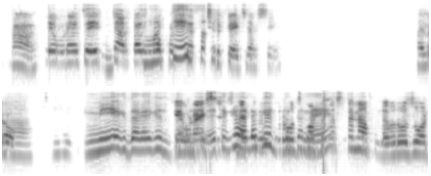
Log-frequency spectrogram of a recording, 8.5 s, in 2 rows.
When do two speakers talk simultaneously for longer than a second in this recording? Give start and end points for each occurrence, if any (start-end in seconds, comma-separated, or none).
6.0-7.5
